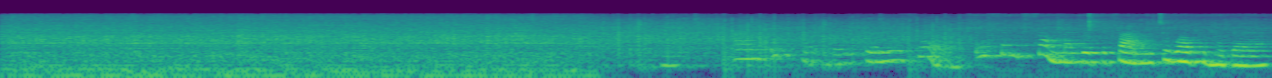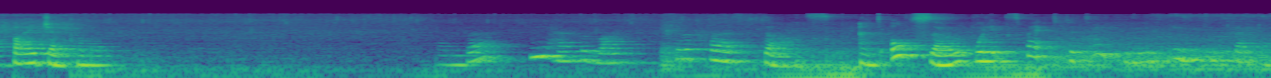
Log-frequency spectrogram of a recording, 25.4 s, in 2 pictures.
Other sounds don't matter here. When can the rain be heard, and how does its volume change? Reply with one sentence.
You can hear the rain from 0.0 to 25.3 s, getting quieter.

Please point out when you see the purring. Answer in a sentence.
The purring can be heard from 19.3 to 25.3 s.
